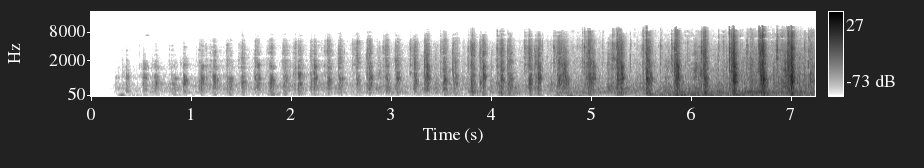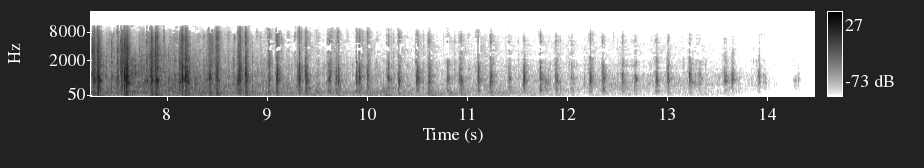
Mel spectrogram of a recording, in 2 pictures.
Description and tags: Horsewagon pass fast#2
Horsewagon from 18th century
